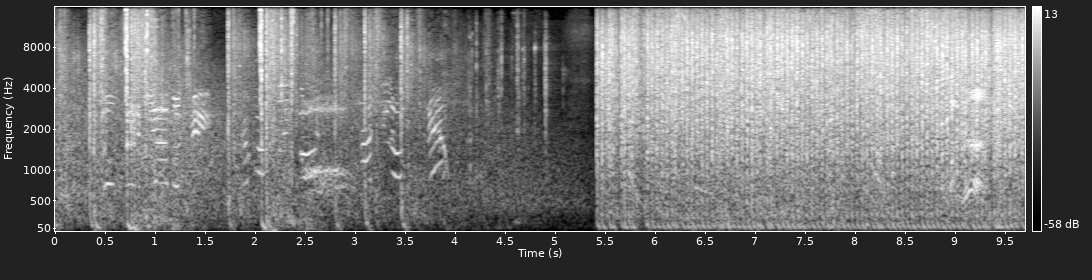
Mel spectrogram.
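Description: Sharp repeated gunshots from the famous revolver in Indiana Jones and the Great Circle, close and loud, mixed with game effects and talk in the first half, followed by a dense, steady noisy wash.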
